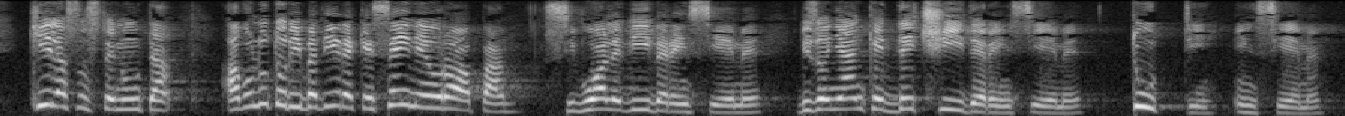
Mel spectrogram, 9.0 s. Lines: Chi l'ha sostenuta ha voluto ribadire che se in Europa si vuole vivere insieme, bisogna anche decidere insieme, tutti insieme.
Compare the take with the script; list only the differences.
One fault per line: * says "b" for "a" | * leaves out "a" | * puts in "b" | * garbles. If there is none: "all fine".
all fine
